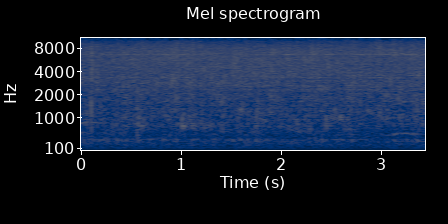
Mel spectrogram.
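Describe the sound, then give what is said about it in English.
Steady, dense splashing and bubbling of running water from a garden water feature at a property, heard while walking past it. It continues evenly without pause at a moderate level, with no voices. “I'm walking past a property here and they've got a water feature. I can't see it, but you can hear it bubbling.”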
